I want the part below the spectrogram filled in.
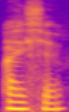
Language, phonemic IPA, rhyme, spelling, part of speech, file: German, /ˈaɪ̯çə/, -aɪ̯çə, Eiche, noun, De-Eiche.ogg
- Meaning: 1. An oak tree, an oak, Quercus; the common tree 2. oak; the wood of the tree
